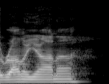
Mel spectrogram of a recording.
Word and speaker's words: Ramayana: Yeah, and it could, that garb could be inspired by Lord Rama from the Ramayana, the Ramayana, if you want to pronounce it correctly.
